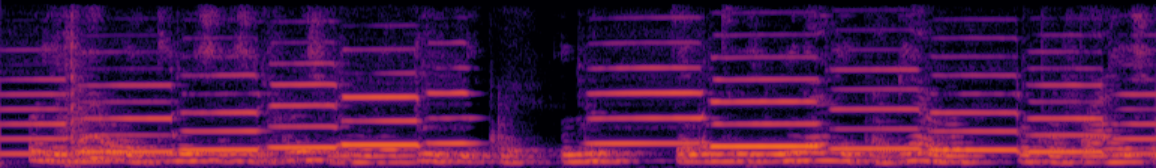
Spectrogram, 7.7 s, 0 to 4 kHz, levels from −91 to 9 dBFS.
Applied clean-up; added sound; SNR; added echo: none; Wind instrument, woodwind instrument; -3 dB; reverberation time 0.6 s.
